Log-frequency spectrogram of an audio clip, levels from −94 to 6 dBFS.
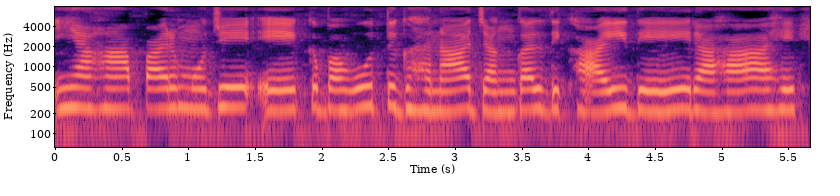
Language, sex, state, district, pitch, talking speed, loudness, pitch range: Hindi, female, Bihar, Darbhanga, 230 Hz, 115 wpm, -18 LUFS, 225-240 Hz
